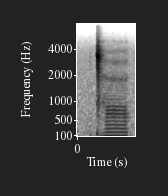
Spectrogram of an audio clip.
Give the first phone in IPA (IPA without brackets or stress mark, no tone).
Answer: ɡ͡ǁ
